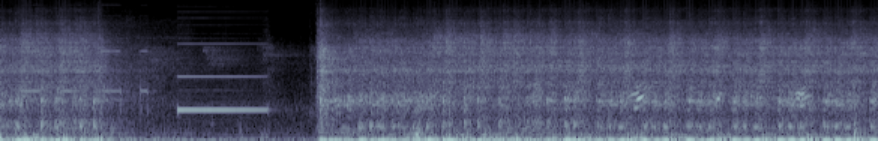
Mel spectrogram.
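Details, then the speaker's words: Toyota Avalon with hard starting: rough cranking, a pause with a warning chime, then it catches into a low uneven idle; long cranking and misfire because water got into the fuel line and injectors. "Pero ano lang ito malamang long cranking ito tapos palyado kasi may mga tubig pa doun sa sa common rail or sa linya ng sa tubo ngor spark plug."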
